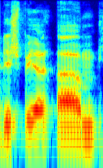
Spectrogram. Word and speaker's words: Ishbia: I think Matt Ishbia, is that how you pronounce it? – Yeah. – Matt Ishbia.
